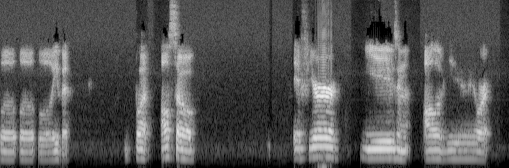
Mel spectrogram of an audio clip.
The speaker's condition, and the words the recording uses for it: Stuttering. You're just like decently fluent for no reason, and you just kind of ride it.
